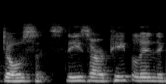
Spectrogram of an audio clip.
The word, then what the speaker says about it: docent: And we've talked about the concept of, Ernie, can you say it for, because I always pronounce it wrong. Docent.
